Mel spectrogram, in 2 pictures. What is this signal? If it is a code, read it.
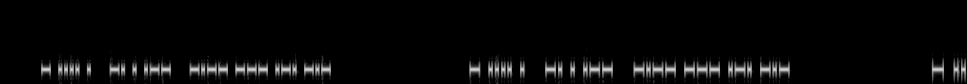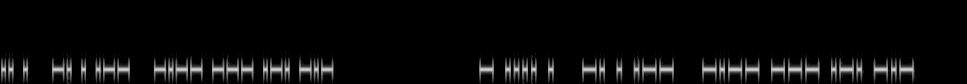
Morse code, heard as a keyed tone, about 36 wpm, 700 Hz. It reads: THE NEW YORK THE NEW YORK THE NEW YORK THE NEW YORK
